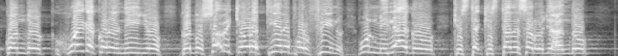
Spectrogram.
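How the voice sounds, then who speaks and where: A man with a very high voice for a man, preaching as a pastor. He retells a scripture story in a dramatic way, with exclamations and frequent stumbling restarts. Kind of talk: storytelling sermon.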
